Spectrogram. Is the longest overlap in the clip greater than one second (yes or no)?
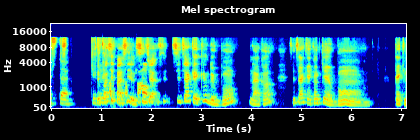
yes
